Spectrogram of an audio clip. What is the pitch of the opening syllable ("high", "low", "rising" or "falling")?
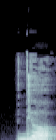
falling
